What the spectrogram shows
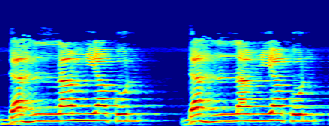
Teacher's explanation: diidghamkan ra fil lam, diidghamkan ra pada lam. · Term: idgham al-kabir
